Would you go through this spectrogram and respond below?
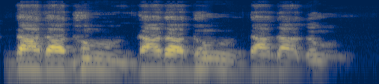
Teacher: Anapeste means da da dum. Two unstressed followed by one stressed syllable. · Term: anapestic meter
